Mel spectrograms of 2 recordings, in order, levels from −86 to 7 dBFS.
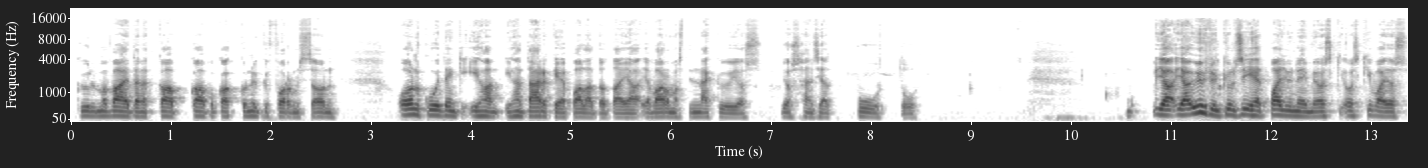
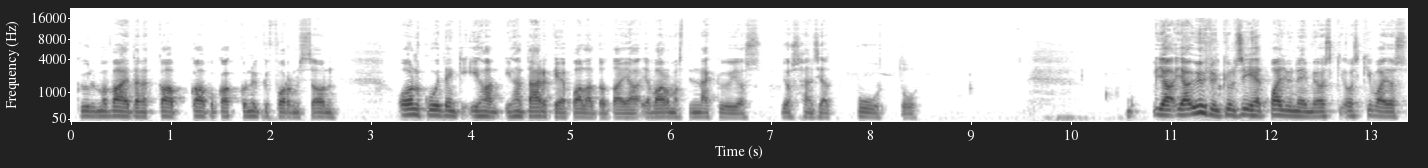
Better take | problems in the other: neither | none

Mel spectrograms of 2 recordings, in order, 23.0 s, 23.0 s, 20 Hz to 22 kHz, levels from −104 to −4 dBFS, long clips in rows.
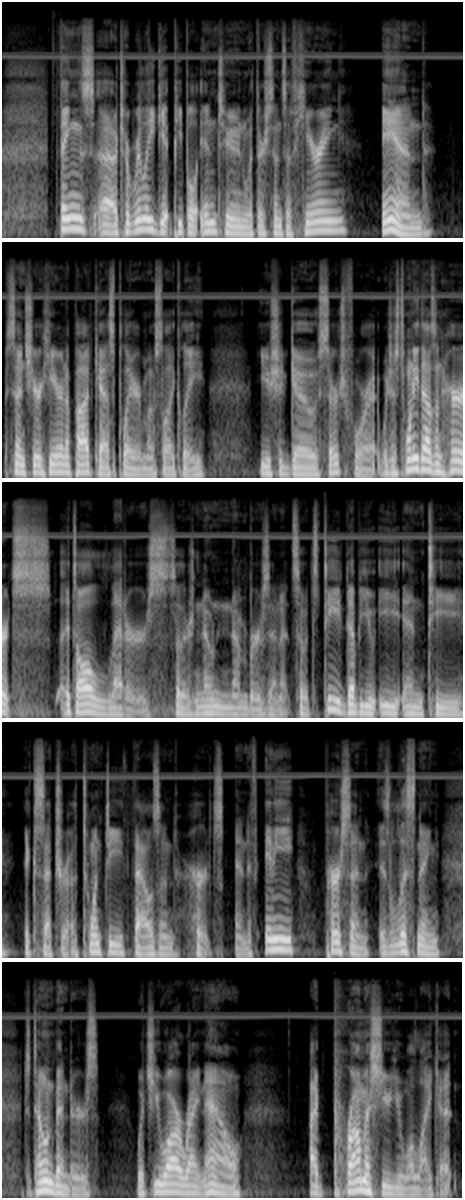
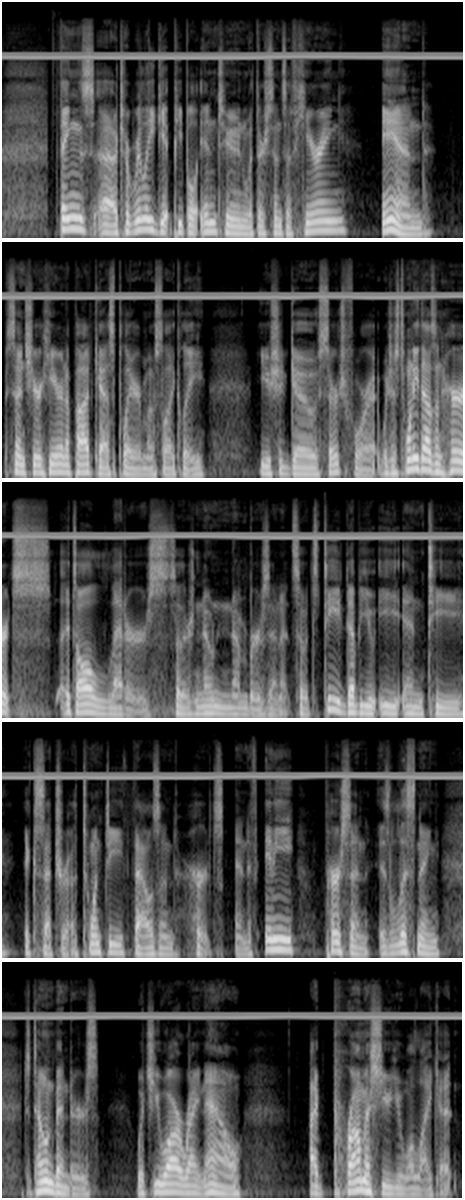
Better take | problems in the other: first | high-pitched whine; loud; throughout; 8.5 kHz, 8 dB below the speech; faint in the first

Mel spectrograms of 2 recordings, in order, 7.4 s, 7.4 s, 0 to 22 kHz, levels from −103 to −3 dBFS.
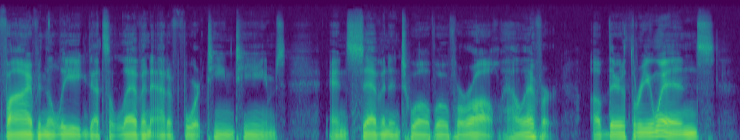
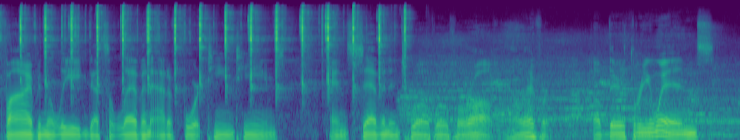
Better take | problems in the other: first | traffic noise; very loud; throughout; 5 dB above the speech

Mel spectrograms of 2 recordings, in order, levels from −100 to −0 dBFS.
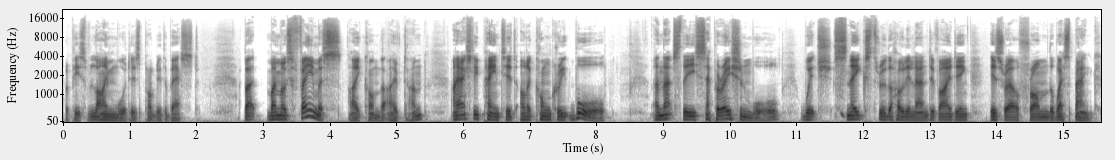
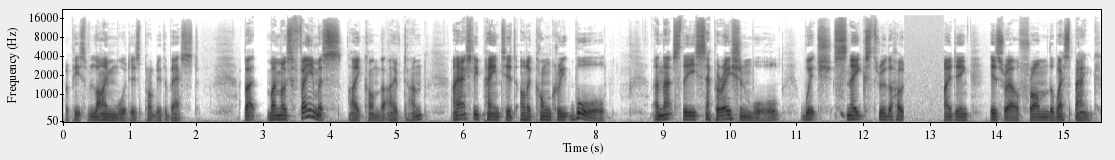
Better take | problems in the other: first | audio cutting out; at 13 s for 0.5 s

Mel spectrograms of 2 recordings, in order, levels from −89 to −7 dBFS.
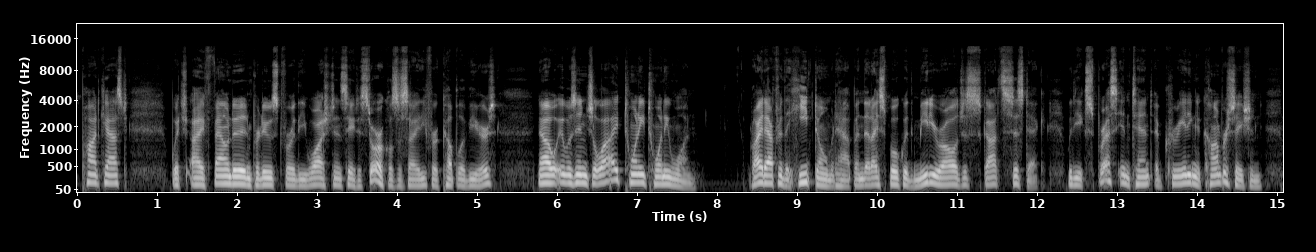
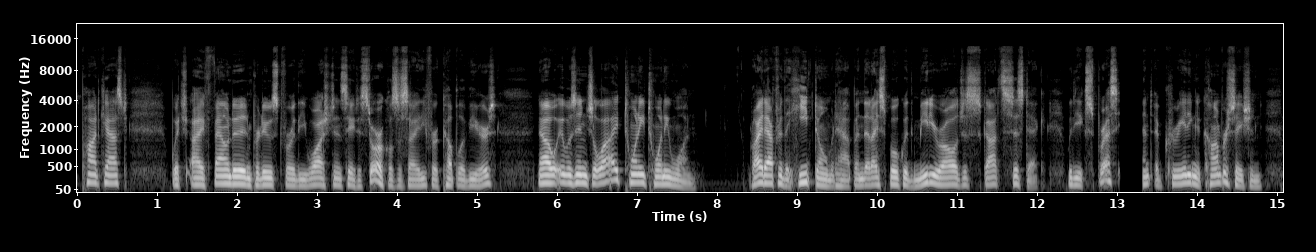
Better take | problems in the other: first | audio cutting out; at 13 s

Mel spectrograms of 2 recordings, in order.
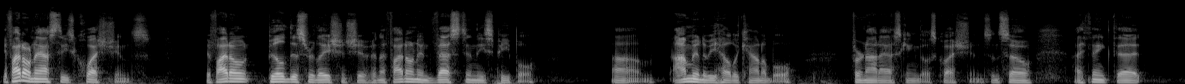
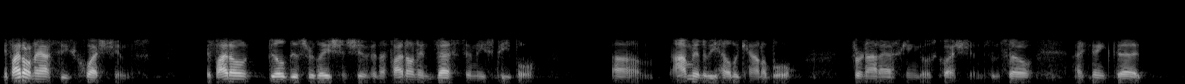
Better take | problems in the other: first | phone-call audio; poor line; nothing above 3 kHz

